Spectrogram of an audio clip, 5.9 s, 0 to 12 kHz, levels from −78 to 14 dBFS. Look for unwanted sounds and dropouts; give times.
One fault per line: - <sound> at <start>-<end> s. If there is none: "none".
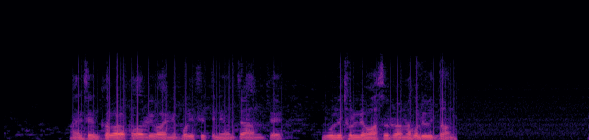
none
